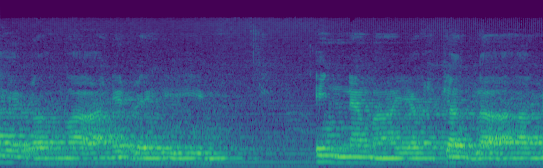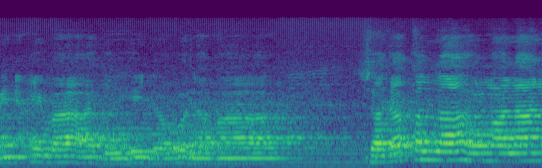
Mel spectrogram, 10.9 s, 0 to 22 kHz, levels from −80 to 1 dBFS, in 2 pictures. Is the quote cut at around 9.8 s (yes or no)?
no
